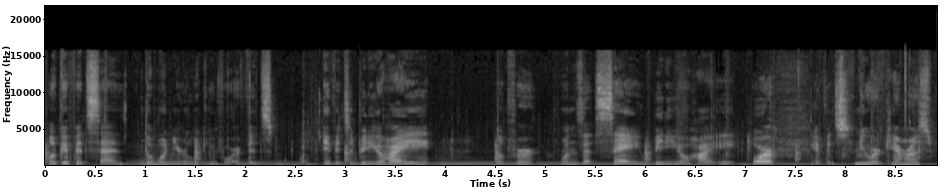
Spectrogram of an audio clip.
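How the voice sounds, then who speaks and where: A woman's voice: mid-range voice, normal speed. A young American woman explaining things in a casual, chatty vlog style, recorded indoors in a small room. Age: young adult. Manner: chatty, informal. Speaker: video tutorial presenter. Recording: music playing behind the voice. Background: plucked guitar music.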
